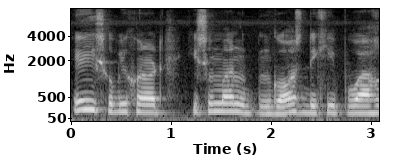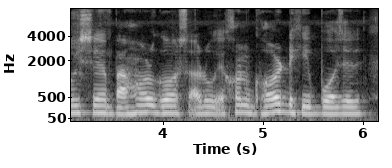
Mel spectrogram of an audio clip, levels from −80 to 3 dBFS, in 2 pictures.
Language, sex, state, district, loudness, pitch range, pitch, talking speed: Assamese, male, Assam, Sonitpur, -15 LUFS, 140-160 Hz, 150 Hz, 165 wpm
